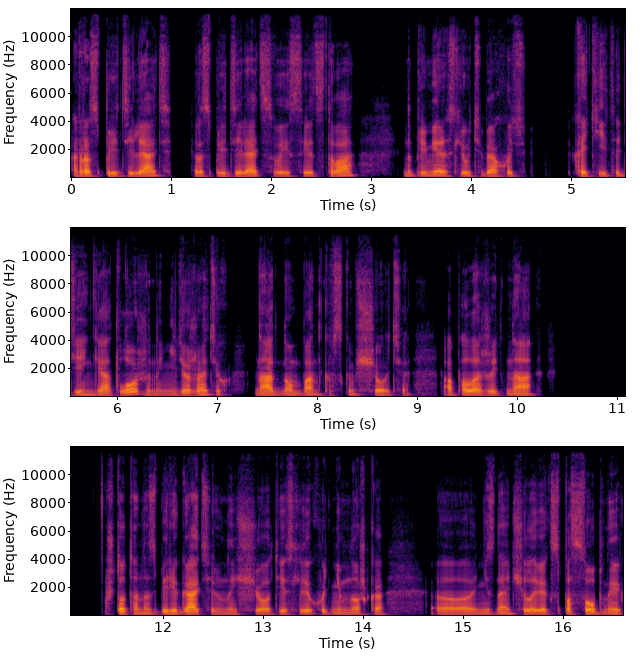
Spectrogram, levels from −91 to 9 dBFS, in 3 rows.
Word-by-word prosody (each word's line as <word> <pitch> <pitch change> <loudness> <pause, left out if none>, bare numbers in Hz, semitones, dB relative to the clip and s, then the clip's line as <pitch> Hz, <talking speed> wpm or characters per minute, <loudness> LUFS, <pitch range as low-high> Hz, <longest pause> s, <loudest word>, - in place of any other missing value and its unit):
распределять, 110 +5 +2 0.2
распределять 105 +5 0
свои 90 0 -3
средства, 110 - 0 0.5
например, 85 0 0
если 85 +1 -3
у 90 - -1
тебя 95 +2 +1
хоть - - -6 0.4
какие-то - - -2
деньги 70 -1 -4
отложены, 90 - +2
не 100 +1 -11
держать 140 +8 0
их - - -8 0.2
на 90 0 +5
1 85 -1 0
банковском 75 +1 -2
счёте, 70 - -2 0.3
а - - +1
положить 85 0 +2
на 75 -3 +2 1.2
что-то - - +3
на 75 -1 -4
сберегательный 90 0 +2
счёт, 80 - -2
если 80 -1 -1
хоть - - -4
немножко, 90 0 -4 0.5
э, 85 0 0
не 85 0 -7
знаю, 75 - -2
человек 80 +1 +2
способный - - +2
90 Hz, 125 wpm, -23 LUFS, 80-100 Hz, 1.2 s, на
